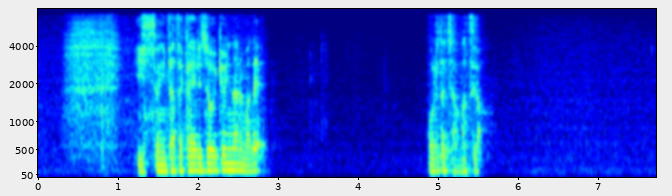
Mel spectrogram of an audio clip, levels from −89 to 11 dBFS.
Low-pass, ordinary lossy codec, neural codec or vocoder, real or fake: 7.2 kHz; none; none; real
